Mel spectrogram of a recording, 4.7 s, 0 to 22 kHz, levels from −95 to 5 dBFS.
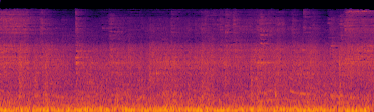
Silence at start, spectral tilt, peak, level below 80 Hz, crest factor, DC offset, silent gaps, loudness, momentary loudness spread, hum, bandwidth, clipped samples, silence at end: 0 s; -4.5 dB/octave; -10 dBFS; -26 dBFS; 14 dB; under 0.1%; none; -26 LUFS; 2 LU; none; 16.5 kHz; under 0.1%; 0 s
